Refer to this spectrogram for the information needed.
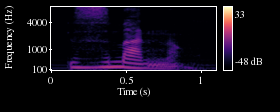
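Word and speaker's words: zman (זמן): Le temps en hébreu, ça se dit euh, zman. Zman, c'est un mot euh, fascinant en hébreu parce qu'il s'écrit zeman.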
